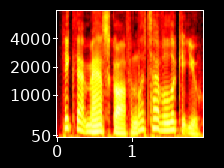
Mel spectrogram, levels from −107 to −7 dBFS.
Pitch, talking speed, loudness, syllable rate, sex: 150 Hz, 340 wpm, -18 LUFS, 5.8 syllables/s, male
